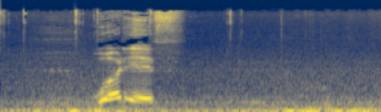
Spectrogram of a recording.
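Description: car interior noise

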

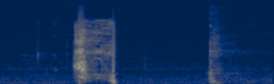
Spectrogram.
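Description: sneeze

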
